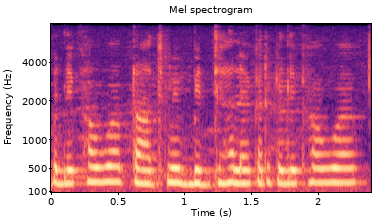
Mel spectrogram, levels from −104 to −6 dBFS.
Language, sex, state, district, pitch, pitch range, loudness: Hindi, female, Uttar Pradesh, Budaun, 245 Hz, 235-250 Hz, -14 LUFS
